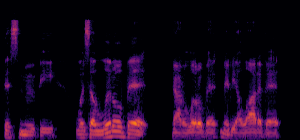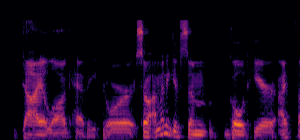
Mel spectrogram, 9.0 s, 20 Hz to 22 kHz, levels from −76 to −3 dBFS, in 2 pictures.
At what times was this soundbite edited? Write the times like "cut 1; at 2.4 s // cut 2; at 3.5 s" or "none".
cut 1; at 2.6 s // cut 2; at 6.0 s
